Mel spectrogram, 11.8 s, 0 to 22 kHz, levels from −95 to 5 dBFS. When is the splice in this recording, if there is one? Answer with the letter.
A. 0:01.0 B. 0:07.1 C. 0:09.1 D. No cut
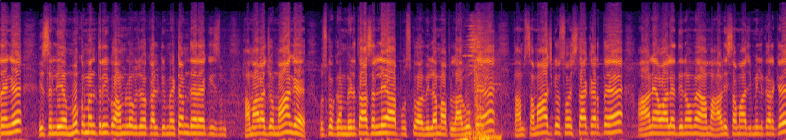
B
